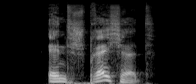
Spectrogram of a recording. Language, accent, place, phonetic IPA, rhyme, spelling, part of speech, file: German, Germany, Berlin, [ɛntˈʃpʁɛçət], -ɛçət, entsprechet, verb, De-entsprechet.ogg
- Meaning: second-person plural subjunctive I of entsprechen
